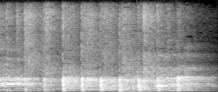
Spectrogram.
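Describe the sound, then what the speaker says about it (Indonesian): A class of schoolchildren claps together in a classroom, with a run of sharp, fairly regular claps close by, about ten beats in just over two seconds, over faint room noise. "Tepuk tangan semuanya"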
